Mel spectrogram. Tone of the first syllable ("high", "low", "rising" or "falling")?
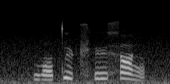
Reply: rising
